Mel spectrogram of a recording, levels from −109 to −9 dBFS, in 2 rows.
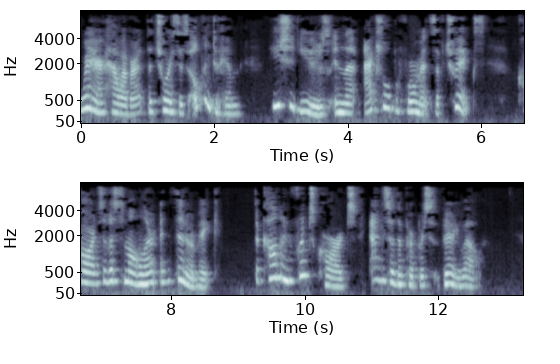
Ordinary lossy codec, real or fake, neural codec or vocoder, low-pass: MP3, 32 kbps; fake; codec, 16 kHz, 2 kbps, X-Codec, WavLM features, trained on Multilingual LibriSpeech; 7.2 kHz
